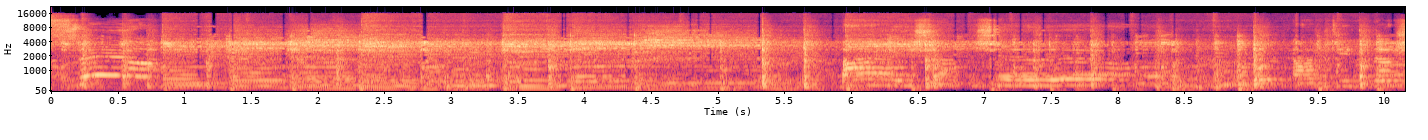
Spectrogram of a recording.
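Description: Live band playing a reggae-rhythm rock song: electric guitars, bass, keyboard and drum kit, with regular drum hits. A male lead voice sings lines near the start and again about two-thirds of the way in.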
